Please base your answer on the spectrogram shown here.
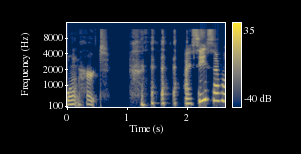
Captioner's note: chuckles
